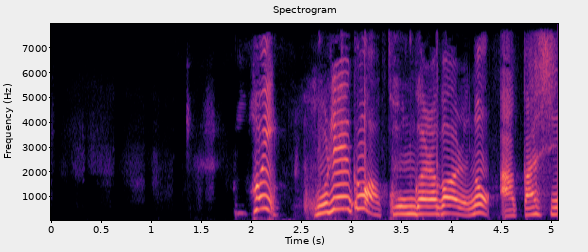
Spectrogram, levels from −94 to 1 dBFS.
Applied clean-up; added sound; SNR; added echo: neural mask model Resemble Enhance denoiser.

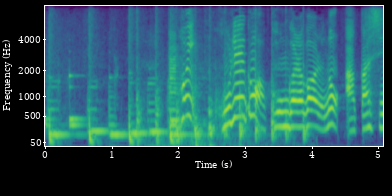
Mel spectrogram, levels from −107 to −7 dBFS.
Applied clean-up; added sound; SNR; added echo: none; Run; 11 dB; none.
